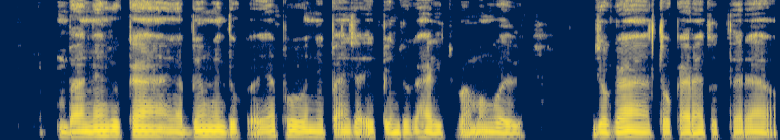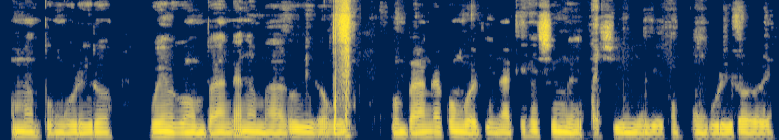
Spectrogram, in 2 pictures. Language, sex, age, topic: Oshiwambo, male, 18-24, finance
